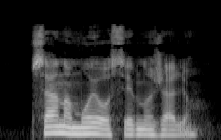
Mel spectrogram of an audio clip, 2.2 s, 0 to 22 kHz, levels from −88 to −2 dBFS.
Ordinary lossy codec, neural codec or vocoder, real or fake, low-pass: MP3, 48 kbps; vocoder, 44.1 kHz, 128 mel bands every 512 samples, BigVGAN v2; fake; 19.8 kHz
